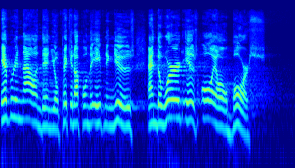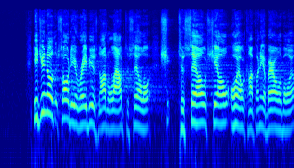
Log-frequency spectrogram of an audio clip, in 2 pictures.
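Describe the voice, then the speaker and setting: With a Southern US accent, this voice shows normal variation in pitch. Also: man, high pitch for a man. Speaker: pastor and author. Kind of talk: lecture. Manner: fast; animated.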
